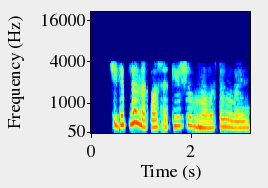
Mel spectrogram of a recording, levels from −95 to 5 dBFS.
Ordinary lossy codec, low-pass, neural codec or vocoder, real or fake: AAC, 16 kbps; 7.2 kHz; codec, 24 kHz, 1 kbps, SNAC; fake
